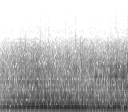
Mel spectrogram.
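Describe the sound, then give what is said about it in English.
A taxi's engine hums steadily, a loud low drone whose pitch sags slightly near the end as the car pulls up to a stop. No one speaks. “Taxi?”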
